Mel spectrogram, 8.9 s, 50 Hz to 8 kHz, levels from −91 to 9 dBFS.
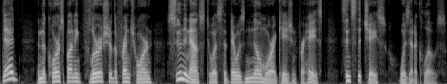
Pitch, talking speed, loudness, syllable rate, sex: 125 Hz, 180 wpm, -22 LUFS, 5.4 syllables/s, male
